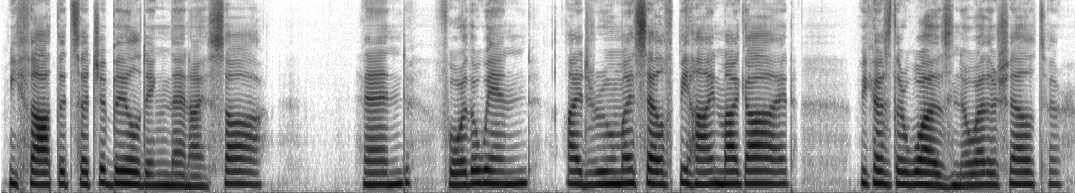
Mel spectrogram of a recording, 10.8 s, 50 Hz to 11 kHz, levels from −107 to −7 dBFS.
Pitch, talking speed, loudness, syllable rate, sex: 200 Hz, 135 wpm, -17 LUFS, 4.0 syllables/s, female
